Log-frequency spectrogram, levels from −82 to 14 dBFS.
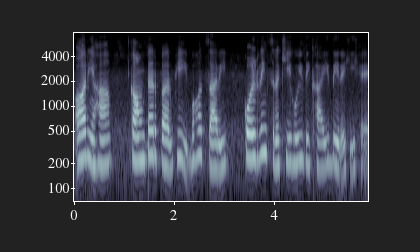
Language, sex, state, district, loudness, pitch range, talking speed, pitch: Hindi, female, Madhya Pradesh, Dhar, -19 LUFS, 195-235 Hz, 155 wpm, 210 Hz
